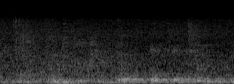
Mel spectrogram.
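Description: Quiet room noise in a large hall: a faint low murmur with small rustles and clicks, and no music playing yet.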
